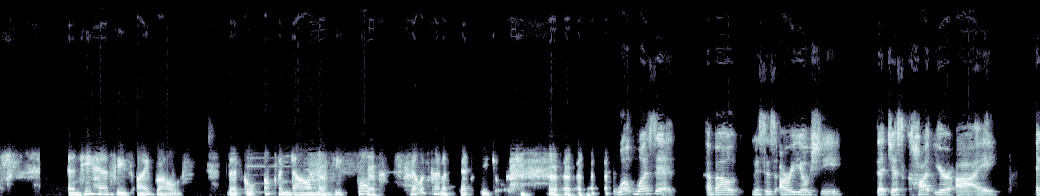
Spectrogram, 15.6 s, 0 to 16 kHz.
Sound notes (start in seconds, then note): 7.6 laughs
